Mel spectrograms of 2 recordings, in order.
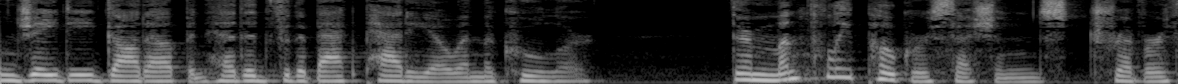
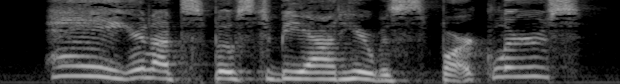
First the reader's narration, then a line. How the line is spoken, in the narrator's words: he yells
